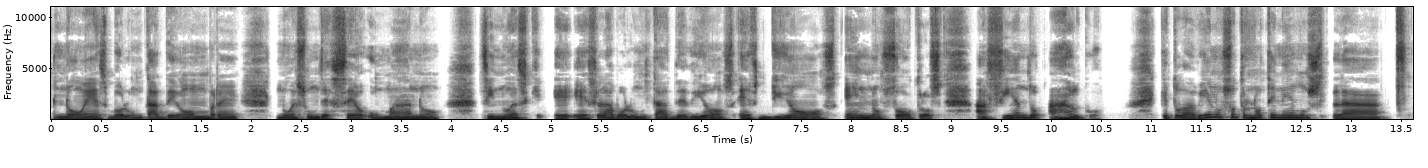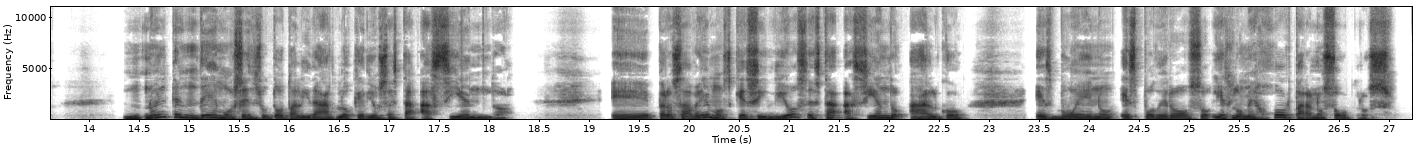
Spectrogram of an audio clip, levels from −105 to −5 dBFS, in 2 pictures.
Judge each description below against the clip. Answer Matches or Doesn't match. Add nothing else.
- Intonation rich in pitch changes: Matches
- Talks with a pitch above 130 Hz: Matches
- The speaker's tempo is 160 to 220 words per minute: Doesn't match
